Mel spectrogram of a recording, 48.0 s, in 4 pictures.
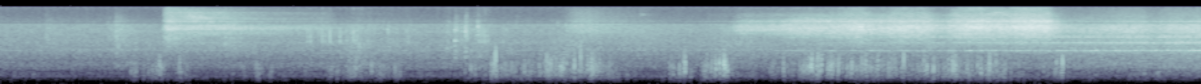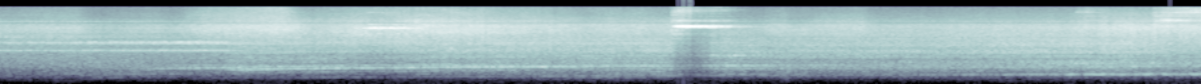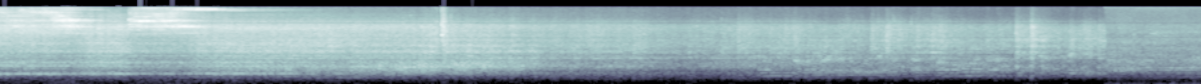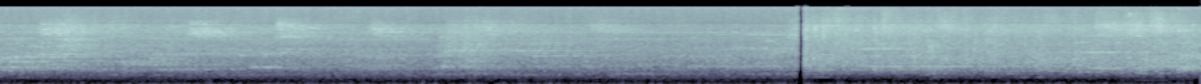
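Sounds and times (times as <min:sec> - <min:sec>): wheel and rail noise: 0:02.3 - 0:48.0
high wheel squeals: 0:08.1 - 0:16.5, 0:17.2 - 0:20.0, 0:21.0 - 0:28.4.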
